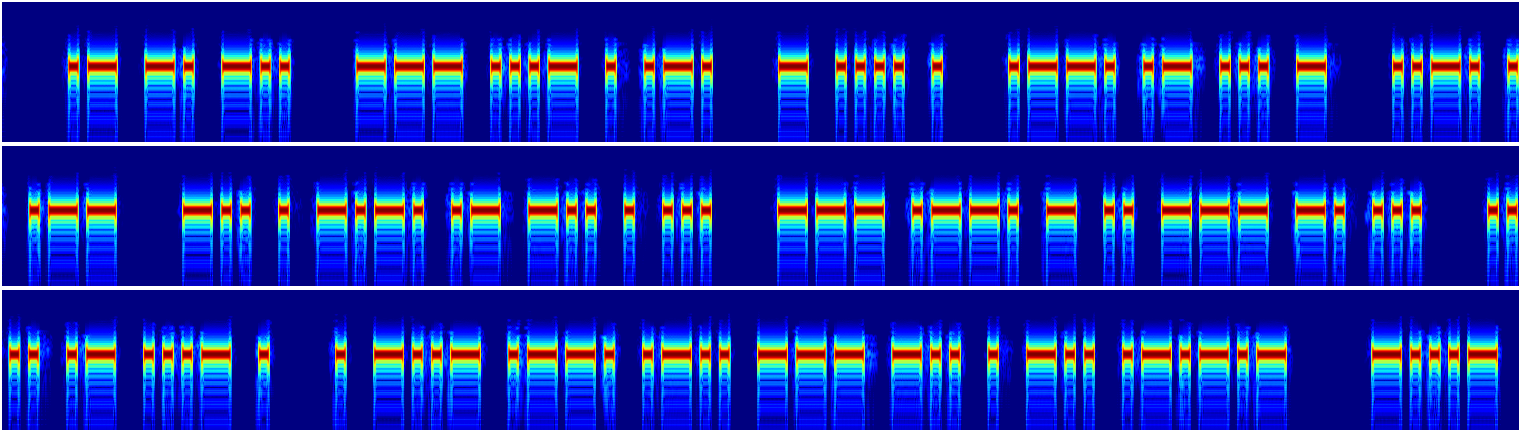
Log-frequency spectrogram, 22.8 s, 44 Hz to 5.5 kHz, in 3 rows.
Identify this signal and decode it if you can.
Morse code, heard as a keyed tone, about 25 wpm, 600 Hz. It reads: AND OVER THE PAST FEW DECADES OPTIONS HAVE EXPLODED. <BT>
